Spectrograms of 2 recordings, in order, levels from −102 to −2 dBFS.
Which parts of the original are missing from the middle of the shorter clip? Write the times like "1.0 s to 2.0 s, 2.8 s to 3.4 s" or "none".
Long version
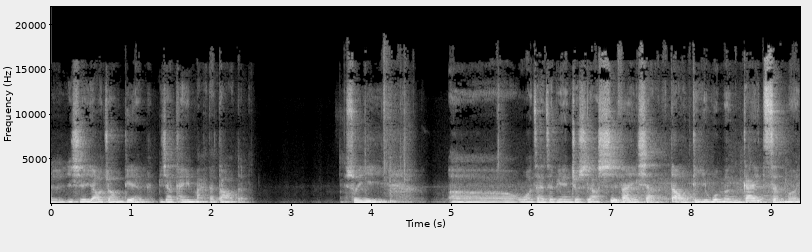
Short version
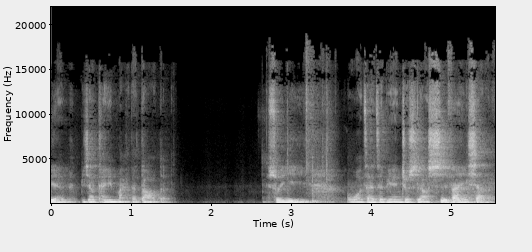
4.7 s to 5.8 s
